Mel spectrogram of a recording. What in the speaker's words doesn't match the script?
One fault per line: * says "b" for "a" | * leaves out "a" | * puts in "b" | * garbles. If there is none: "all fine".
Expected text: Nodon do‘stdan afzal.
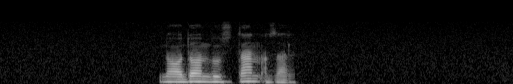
all fine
